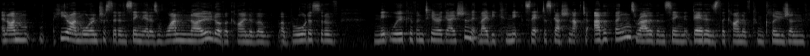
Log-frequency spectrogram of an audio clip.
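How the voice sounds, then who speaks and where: A woman's voice: fairly low pitch, steady tone, normal speed, fairly bright tone. A middle-aged woman with an Australasian accent answering questions as an academic speaker, thinking aloud and qualifying as she goes. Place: large university lecture room. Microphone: lectern microphone. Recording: clearly noisy lecture room recording.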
